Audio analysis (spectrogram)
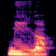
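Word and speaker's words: книга: Kniga.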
